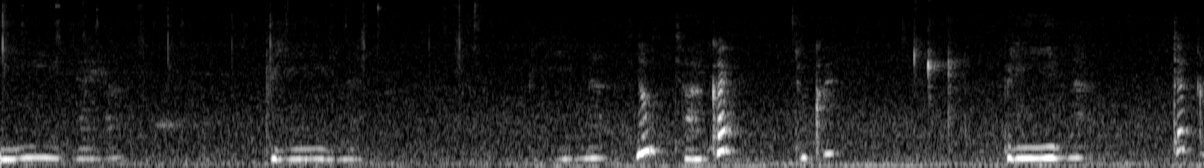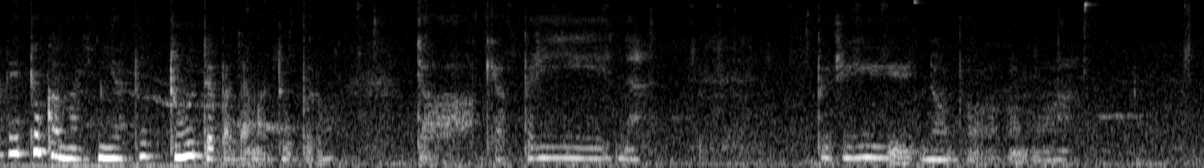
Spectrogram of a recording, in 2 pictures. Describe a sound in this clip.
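A young woman talks softly and gently close by.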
